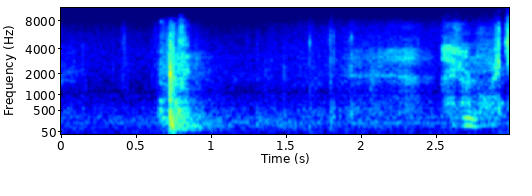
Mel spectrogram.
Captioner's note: slams hand down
